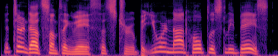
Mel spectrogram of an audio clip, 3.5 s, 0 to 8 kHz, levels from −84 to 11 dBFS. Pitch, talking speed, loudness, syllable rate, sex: 175 Hz, 225 wpm, -18 LUFS, 6.1 syllables/s, male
